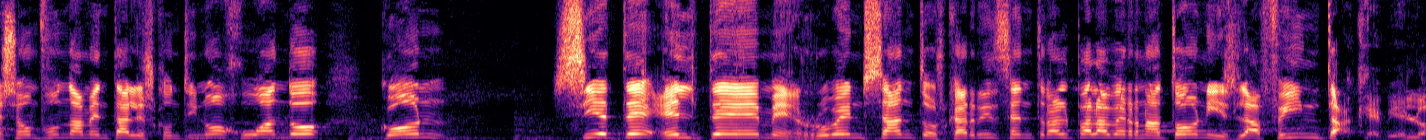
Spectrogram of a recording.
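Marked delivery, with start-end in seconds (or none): none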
